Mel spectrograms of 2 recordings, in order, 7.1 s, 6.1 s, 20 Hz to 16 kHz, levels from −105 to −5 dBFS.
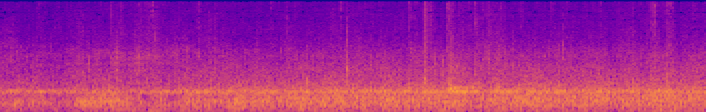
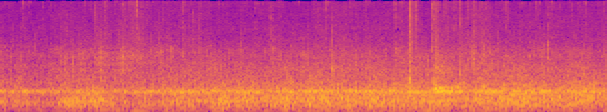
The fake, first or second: first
